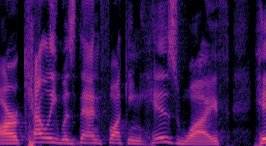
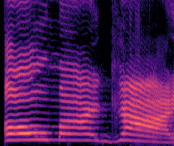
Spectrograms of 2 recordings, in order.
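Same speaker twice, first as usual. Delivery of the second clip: drawn-out, high, loud gasp of disbelief; mock shock, stretched out slowly; shocked reaction; 10 semitones higher, 9 dB louder, much slower than usual. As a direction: act out a loud, scandalized "oh my God". Retold shocked reaction of Rosie.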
